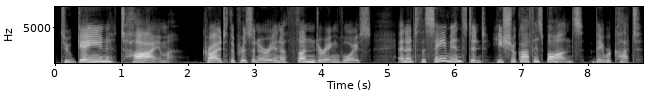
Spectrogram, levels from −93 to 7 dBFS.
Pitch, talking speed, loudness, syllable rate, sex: 225 Hz, 155 wpm, -20 LUFS, 3.9 syllables/s, female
